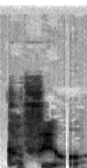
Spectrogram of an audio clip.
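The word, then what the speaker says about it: kefir: raw um milk so I just buy uh cfir is how you say the K you know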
